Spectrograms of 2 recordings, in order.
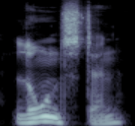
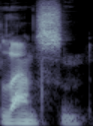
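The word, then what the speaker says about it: Launceston: to come from lansen lansen the town that rhymes or very nearly with handsome i'm not sure when people began to pronounce it launston like they do in tasmania but for me it's always been pronounced lanson and i'd no more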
